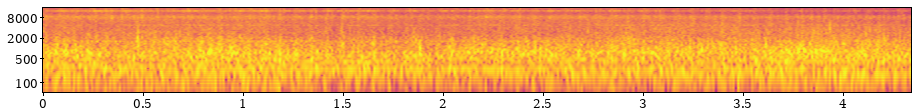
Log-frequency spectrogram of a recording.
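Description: Helicopter running at full power close by as it lifts off, its rotor blades beating rapidly over a steady engine drone.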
